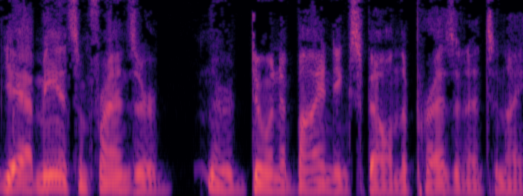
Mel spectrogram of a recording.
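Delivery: plain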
